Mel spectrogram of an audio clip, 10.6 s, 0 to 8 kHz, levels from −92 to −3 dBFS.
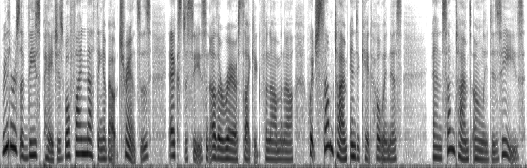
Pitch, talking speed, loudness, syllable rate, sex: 200 Hz, 130 wpm, -18 LUFS, 5.5 syllables/s, female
